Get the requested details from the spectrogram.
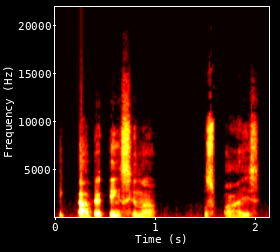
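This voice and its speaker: A middle-aged man from Bahia with a Brazilian accent, a pastor preaching conversationally on a podcast, earnest and emphatic, often pausing to hesitate. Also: fairly high pitch, expressive, gravelly, fairly bright tone, breathy edge, no room sound.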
